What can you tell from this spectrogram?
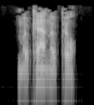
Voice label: "mechanical", English; adjectives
